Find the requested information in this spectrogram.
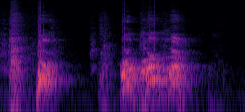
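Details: Chow Chow mother and daughter during a playful training session; one gives a few short, gruff barks on command.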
